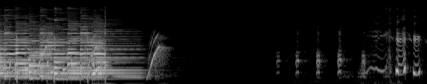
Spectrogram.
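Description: Banjo-led music ends about a second in, followed by a short rising cartoon sound effect. After a brief pause a cartoon hen clucks in a quick series of short clucks.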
